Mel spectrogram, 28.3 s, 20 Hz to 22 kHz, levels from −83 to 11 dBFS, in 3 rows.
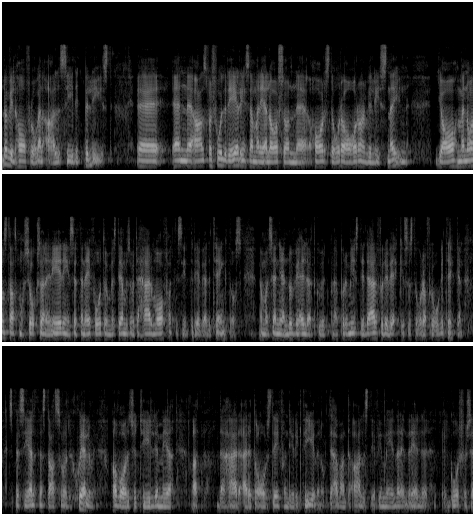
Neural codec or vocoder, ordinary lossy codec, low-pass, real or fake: codec, 16 kHz, 4.8 kbps, FACodec; none; none; fake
